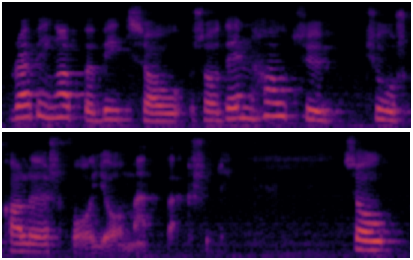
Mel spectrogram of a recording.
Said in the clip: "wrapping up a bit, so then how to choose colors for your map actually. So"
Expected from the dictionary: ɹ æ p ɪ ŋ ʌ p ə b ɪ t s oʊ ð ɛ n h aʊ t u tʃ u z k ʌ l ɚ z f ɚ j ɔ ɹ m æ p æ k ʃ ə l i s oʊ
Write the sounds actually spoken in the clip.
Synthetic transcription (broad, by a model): ɹ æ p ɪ ŋ ʌ p ə b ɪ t s oʊ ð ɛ n h aʊ t u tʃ u s k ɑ l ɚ s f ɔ j ɔ m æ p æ k s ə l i s oʊ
